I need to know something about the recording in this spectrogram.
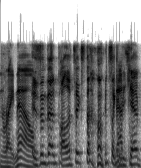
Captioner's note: laugh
